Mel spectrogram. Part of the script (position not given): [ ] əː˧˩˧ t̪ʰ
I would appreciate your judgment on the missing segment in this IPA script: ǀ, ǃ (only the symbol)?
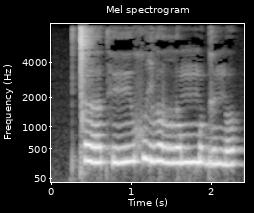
ǀ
